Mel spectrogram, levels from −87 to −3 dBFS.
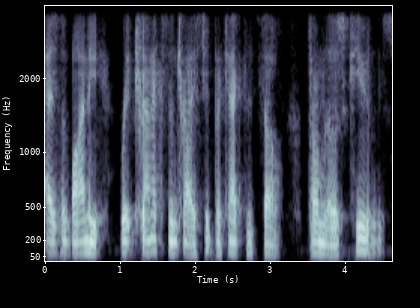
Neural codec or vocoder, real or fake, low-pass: codec, 16 kHz in and 24 kHz out, 0.6 kbps, FireRedTTS-2 codec; fake; 3.6 kHz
